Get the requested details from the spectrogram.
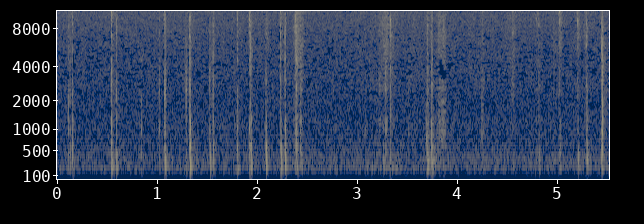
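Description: A full deck of plastic-coated paper playing cards is held in the hands while the card edges are riffled, flicked and squared with the fingertips and nails. About 14 quiet, dry, bright clicks and snaps are heard, each dying away almost instantly, separated by faint hiss.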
